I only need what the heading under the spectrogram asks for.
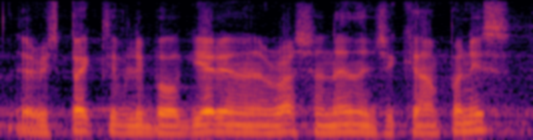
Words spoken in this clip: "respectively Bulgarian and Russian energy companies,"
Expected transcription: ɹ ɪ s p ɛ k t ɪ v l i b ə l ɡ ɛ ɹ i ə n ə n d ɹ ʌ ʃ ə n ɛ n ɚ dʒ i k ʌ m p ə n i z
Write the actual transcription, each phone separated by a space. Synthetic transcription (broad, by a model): ɹ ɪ s p ɛ k t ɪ v l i b ə l ɡ ɛ ɹ i ə n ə n ɹ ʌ ʃ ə n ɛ n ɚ dʒ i k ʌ m p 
